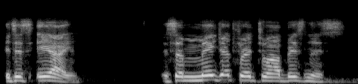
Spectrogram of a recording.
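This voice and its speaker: A man's voice: high voice, lively intonation, moderate pace, no echo, low-quality recording. A man with a West African, Ghanaian accent talking emphatically at a webinar, repeating key phrases for weight. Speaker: voice actor and audio producer speaking at a webinar. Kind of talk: animated panel talk.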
